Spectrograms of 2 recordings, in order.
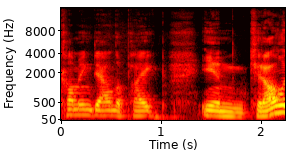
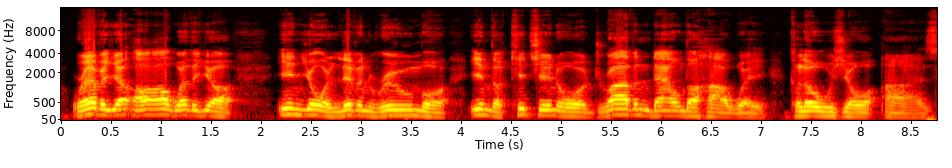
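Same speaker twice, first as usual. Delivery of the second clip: slow, loud, booming, projected address voice; 6 dB louder than usual. Opening a word of prayer with an imitation: Erwin Lutzer imitating Billy Graham. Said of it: "my imitation of Erwin Lutzer imitating Billy Graham".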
